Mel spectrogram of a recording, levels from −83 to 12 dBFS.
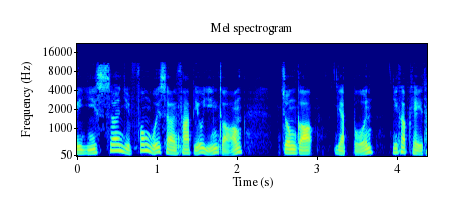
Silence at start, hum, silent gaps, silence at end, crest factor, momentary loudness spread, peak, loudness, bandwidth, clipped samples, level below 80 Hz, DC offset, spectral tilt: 0 s; none; none; 0 s; 18 dB; 8 LU; -12 dBFS; -32 LUFS; 11.5 kHz; under 0.1%; -68 dBFS; under 0.1%; -5.5 dB/octave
